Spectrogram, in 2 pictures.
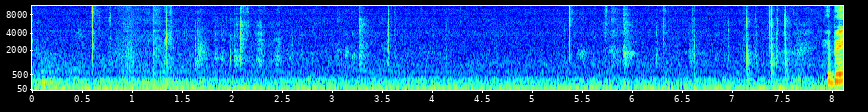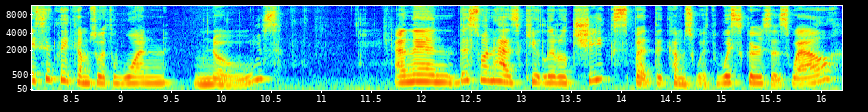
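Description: Paper rustles and crinkles softly under hands.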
